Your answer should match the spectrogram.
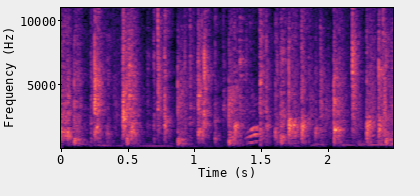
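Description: A small audience applauding, with people talking over the clapping.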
